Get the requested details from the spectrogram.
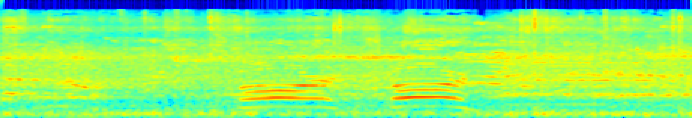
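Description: A referee blows a whistle twice.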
